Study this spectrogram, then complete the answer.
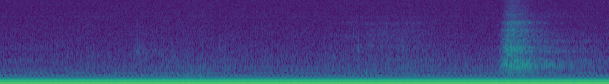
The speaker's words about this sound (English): I need a breath here.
